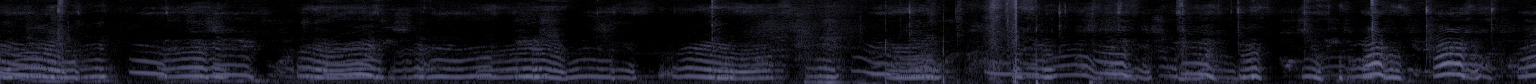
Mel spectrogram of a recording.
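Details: Black German Shepherd puppies feeding from their sleeping mother produce a long run of short, arched whines repeated in quick succession, several voices overlapping, with scattered clicks and rustling thumps as they jostle.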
